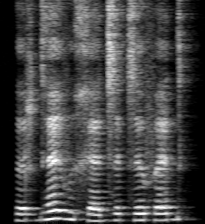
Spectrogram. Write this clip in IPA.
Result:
ɘ ɬ dʱ ɛ ɪ̯ v ɨ x ɛ d͡z ɘ t͡s ɘ f ɛ d

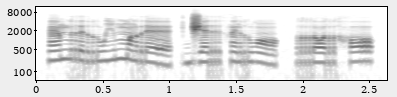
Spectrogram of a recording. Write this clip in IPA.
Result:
ɛ̃ m r ə r w i m ɔ̃ r ɛ | d͡ʒ ɛ r θ ɛ̃ r w ɔ̃ | r ɔ r h ɔ

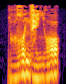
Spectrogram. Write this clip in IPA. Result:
ɾ ɔ̤ ʁʷ i n z æ̤ ʎ ɔ

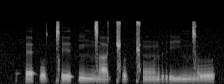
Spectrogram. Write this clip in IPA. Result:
ʔ ɛ ʔ o ǀ ɪ ʔ ĩ ŋ͡ǀ a ǁ ʊ ǁ õ r i ŋ͡ǀ ʊ

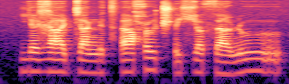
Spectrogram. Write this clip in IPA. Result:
j ɛ ɣ a c a ŋ ə t͡sʼ a ħ u t͡ʃʼ ə ç ɒ θ a ɳ u

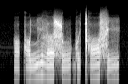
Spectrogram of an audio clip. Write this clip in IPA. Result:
ɔ k ɔ ɲ i l ə ɬ u ɡʷ i ǀʰ ɔ s i

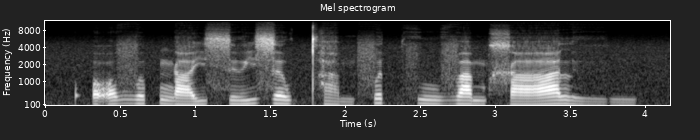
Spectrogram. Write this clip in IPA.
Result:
ʔ ɔ̰˧˥ v ə˦˥ p̚ ŋ a˨˦ j s ɨ˨˦ j z ə˧ w t̪ʰ a̤˨˩ m f ə˦˥ t̚ f u˧ v a˧ m x aː˨˦ l ɨ̤˨˩ ŋ

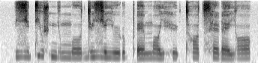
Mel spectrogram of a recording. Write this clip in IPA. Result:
zʲ ɛ tʲ u ʃ nʲ o m o d y zʲ ɛ j y ɽ u pʼ ɛ m ɔ j h y ʔ tʰ ɔ t͡sʰ ɛ ɽ ɛ j ɔ

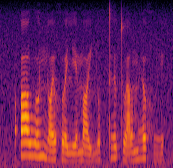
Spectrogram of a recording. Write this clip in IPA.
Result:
ʔ ɒː˥ w o˧˥ ɲ ɔ˩˧ ɪ̯ χʷ ɛ˩ lʲ ɛ˩˧ m ɒ˩ ɪ̯ ʎ o˧˥ p t ə̤˥ ɪ̯ tʷ æ˩˧ lˠ m e̤˥ ʊ̯ χʷ e̤˧

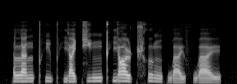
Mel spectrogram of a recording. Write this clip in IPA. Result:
l a˥ n pʰ i˥˧ pʰ j ä˥˩ t͡ɕ i˥ ŋ pʰ j ɑ˥˧ ʊ̯ ʈ͡ʂʰ ɤ˥˩ ŋ p w a˨˩ ɪ̯ f w a˥˩ ɪ̯

